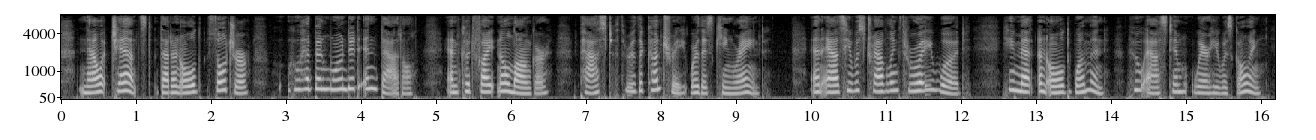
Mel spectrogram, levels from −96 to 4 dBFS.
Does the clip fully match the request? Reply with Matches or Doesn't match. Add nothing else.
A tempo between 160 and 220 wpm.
Matches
